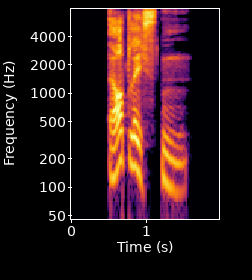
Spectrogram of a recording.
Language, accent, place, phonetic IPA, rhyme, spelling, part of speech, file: German, Germany, Berlin, [ˈœʁtlɪçstn̩], -œʁtlɪçstn̩, örtlichsten, adjective, De-örtlichsten.ogg
- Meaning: 1. superlative degree of örtlich 2. inflection of örtlich: strong genitive masculine/neuter singular superlative degree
